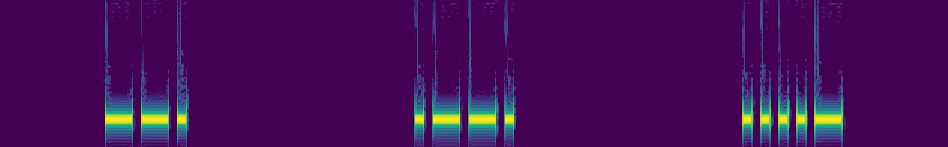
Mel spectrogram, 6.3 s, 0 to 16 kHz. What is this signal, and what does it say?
Morse code, heard as a keyed tone, about 20 wpm, spaced as for 5 wpm, 700 Hz. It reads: GP4
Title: 224 Lesson 36e - BT - Three Characters 20wpm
